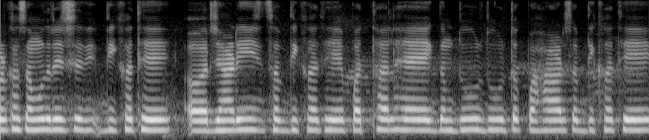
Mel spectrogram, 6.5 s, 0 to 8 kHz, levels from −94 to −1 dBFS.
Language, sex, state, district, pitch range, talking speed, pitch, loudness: Chhattisgarhi, female, Chhattisgarh, Sarguja, 220-230 Hz, 185 wpm, 225 Hz, -22 LUFS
